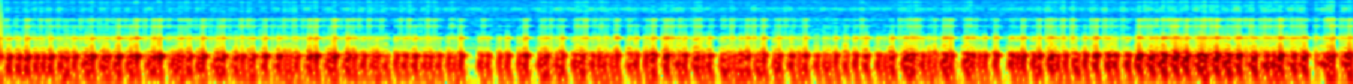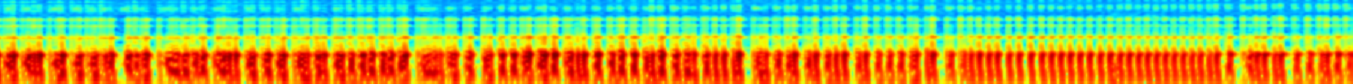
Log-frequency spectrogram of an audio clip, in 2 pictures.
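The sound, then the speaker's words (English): A voice imitates a long croak: one unbroken, low, rattling growl that holds steady in loudness for about nine seconds, with no talking. “Wow, is that a world record for longest croak? That's a great croak.”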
